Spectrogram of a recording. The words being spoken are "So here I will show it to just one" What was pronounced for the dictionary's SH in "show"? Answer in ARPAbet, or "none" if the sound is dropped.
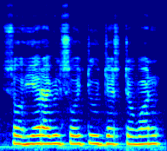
S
